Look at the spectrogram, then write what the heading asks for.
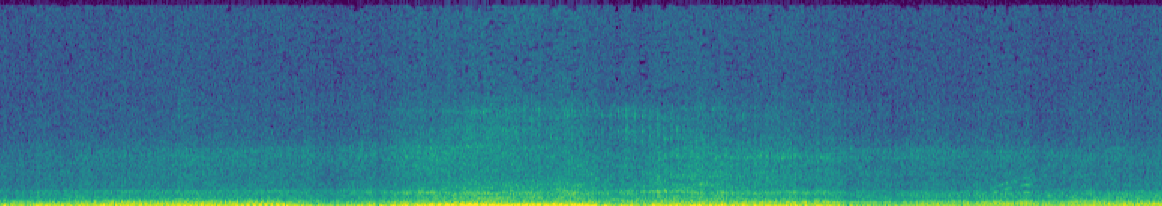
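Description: Car engine idling, a low steady rumble heard from inside the cabin, swelling louder for a second or two about three seconds in.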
